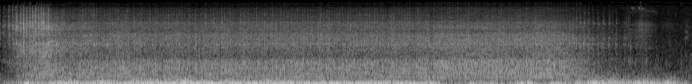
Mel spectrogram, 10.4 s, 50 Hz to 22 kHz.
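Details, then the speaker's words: MTD Yard Machines push mower, Briggs 550EX Ready Start auto choke, after carburetor cleaning fixed surging and rough running; steady even drone with no misfire or surging, running healthy. "Sounds pretty good."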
